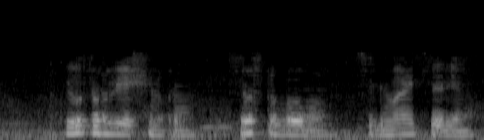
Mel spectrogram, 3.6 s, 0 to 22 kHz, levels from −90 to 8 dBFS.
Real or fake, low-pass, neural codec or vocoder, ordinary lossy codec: fake; 5.4 kHz; codec, 44.1 kHz, 1.7 kbps, Pupu-Codec; MP3, 32 kbps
